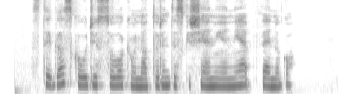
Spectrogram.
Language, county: Lithuanian, Šiauliai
